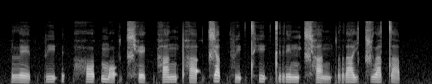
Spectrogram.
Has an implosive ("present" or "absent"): absent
